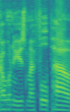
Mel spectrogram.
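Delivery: mock grumpy, cranky, insistent grumbling. Retelling a movie scene where the heroine demands full power: imitating Captain Marvel cranky. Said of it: "gets cranky".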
